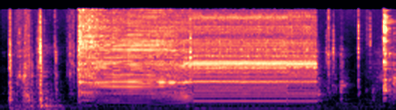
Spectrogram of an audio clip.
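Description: Coffee trickles into a mug.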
